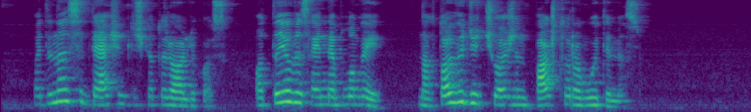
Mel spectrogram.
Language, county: Lithuanian, Klaipėda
